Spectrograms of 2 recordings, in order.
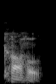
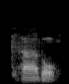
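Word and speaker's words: Cathal: pronounced it's spelled c-a-t-h-a-l you don't pronounce the T and it's pronounced Kaho when I came to Canada the kids at school were calling me cattle because they they were told not to pronounce they say they pronounced it cattle and I came home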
